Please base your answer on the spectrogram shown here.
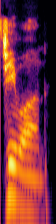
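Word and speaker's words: Djimon: I think it's Gmon. I could be wrong. I don't know how to really pronounce it. Do you know, Manu? It's Gmon.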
